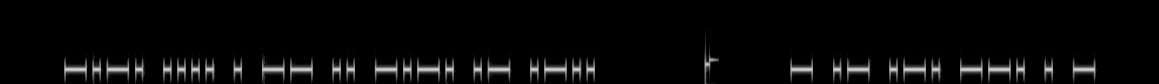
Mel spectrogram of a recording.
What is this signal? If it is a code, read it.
Morse code, heard as a keyed tone, about 17 wpm, 700 Hz. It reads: CHEMICAL TARGET
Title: Sentences from Top 1200 Words - New Word Drill Alt - 17wpm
